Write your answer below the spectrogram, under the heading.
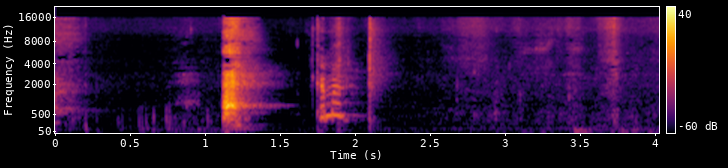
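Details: A fussy 5-month-old English Bulldog puppy, just finished a bath and vocal, gives two short, rough yelping barks, the second lower and more drawn out.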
